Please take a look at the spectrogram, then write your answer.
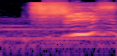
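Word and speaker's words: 四: with death usually because four can be pronounced as she um yeah she's on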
